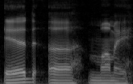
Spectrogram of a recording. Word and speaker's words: edamame: Edamame.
